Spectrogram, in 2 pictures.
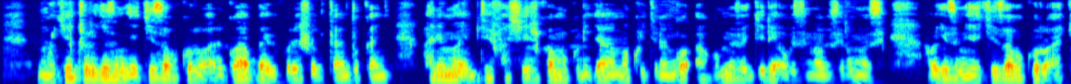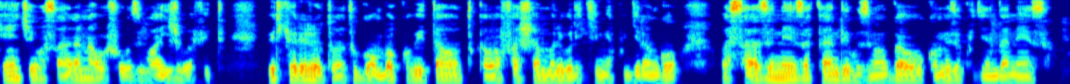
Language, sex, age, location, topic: Kinyarwanda, male, 18-24, Huye, health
